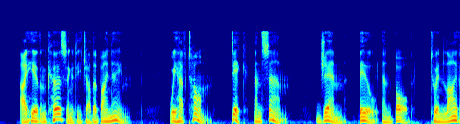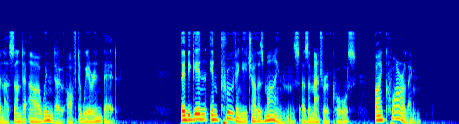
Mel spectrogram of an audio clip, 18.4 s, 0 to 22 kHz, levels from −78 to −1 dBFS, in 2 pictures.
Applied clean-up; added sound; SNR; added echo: none; none; none; none.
